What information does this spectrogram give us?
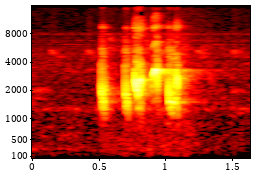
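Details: Red-whiskered bulbul's 'dok taeng' style song, meant for tutoring hand-reared young birds: one short phrase of five quick, liquid notes, the middle ones rising and bending into a clear whistle.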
